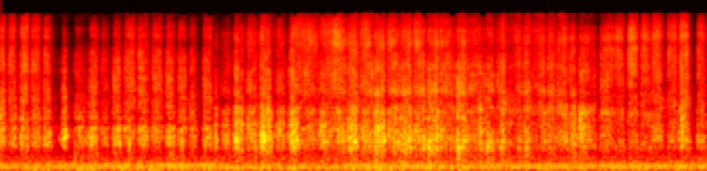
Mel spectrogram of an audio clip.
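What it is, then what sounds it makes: Leather shoe being rubbed. A wool dauber on a clip rubs dye over the toe and vamp of a hollow, empty brown leather slip-on sandal held in black-gloved hands. The result is a steady, busy scrubbing texture of quick, closely spaced strokes with a bright, airy hiss on top and a faint low hum beneath.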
